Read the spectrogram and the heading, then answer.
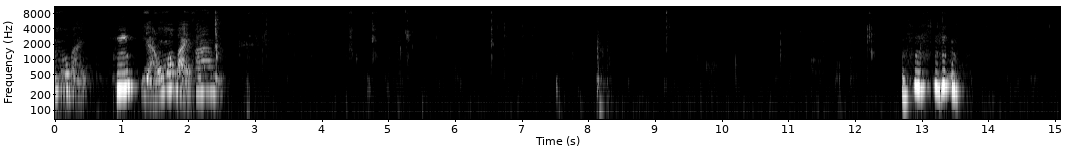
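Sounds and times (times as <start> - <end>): faint chewing and mouth smacks: 2.3 - 15.0.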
